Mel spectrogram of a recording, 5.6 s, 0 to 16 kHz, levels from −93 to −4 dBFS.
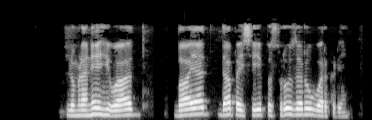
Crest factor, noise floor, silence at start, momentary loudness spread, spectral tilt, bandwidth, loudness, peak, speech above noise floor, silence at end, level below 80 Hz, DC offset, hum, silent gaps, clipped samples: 14 dB; -89 dBFS; 1 s; 8 LU; -5 dB/octave; 7.8 kHz; -14 LUFS; 0 dBFS; 75 dB; 0.4 s; -62 dBFS; under 0.1%; none; none; under 0.1%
